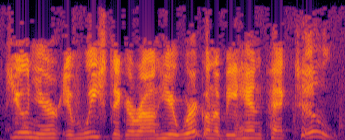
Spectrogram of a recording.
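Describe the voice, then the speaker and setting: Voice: mid-range voice, normal speed, bright, forceful tone, lightly acted. A performer playing a polite but cheeky teenage boy with dry wisecracks in a 1940s radio sitcom. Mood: wisecracking. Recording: muffled, faintly noisy 1940s radio recording.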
